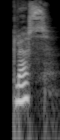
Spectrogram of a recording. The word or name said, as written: gloss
